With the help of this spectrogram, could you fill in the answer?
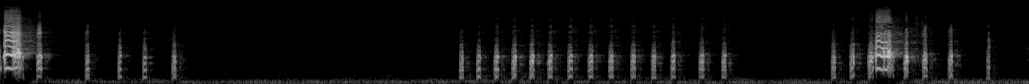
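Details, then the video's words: Wild junglefowl hen calling for a mate: a harsh squawk and scattered clucks, a pause, then a quick even run of about fifteen clucks before another loud, rasping squawk and trailing clucks. "le bruit d'une poule sauvage,เสียงไก่ป่าร้องหาถู่หาตัวผู้,ສຽງໄກ່ປ່າຮ້ອງຫາຄູ່ຮັກ, poj qaib qus see"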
